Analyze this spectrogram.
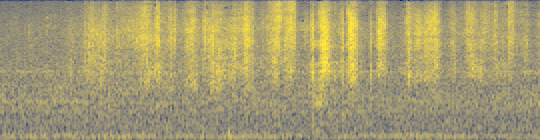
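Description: Soft irregular rustling and scratching from hands working at a small packet, over a faint steady low hum.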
